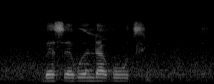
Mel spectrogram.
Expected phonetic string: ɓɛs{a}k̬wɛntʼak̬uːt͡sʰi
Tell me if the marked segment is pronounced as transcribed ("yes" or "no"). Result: no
